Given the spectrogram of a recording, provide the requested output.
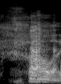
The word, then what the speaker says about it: challah: notice Chala you hear child a lot from the boys but uh simple thing like that just letting the world know it's pronounced holla you got to get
